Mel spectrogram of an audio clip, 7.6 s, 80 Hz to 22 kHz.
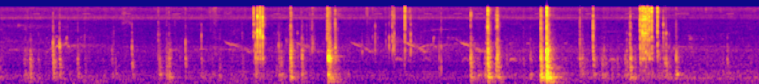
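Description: Ratchet handle driving a T27 Torx bit, clicking irregularly as the door latch bolts are tightened, with a few sharper clicks, the loudest about five and a half seconds in.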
